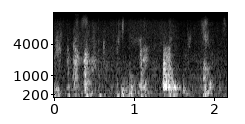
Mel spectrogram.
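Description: Classroom rustle of paper: textbook pages being leafed through, in short irregular bursts.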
